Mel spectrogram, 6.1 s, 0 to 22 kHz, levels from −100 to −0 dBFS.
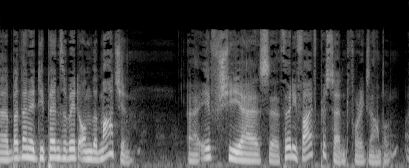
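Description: It's a speech clip with plainly audible codec damage from start to finish: a rough, grainy texture with noise between the harmonics and a thin, synthetic top end. That's likely low-delay AAC compression (AAC-ELD), whose short frames blur pitch harmonics, at what sounds like around 32 kbps.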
